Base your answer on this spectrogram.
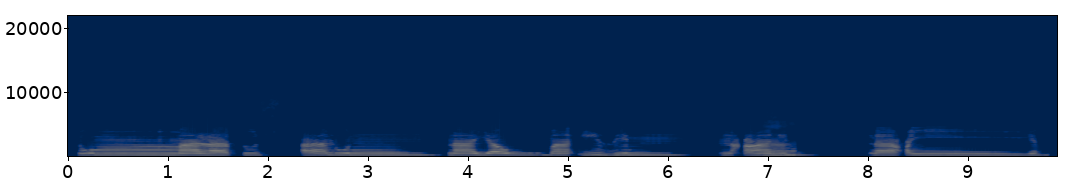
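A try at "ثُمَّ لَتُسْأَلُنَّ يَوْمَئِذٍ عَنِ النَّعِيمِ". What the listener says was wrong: Ya, hati-hati ya, Hamzah, tertukar dengan Ain tadi. jali kalau apa, salah huruf, salah harokat itu termasuk lahan jali yang mempengaruhi makna i'rabnya juga ya, kata bahasa itu. Sama itu tadi ya Bunda, lam sukun ya, lamnya masih al masih tebal ya.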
